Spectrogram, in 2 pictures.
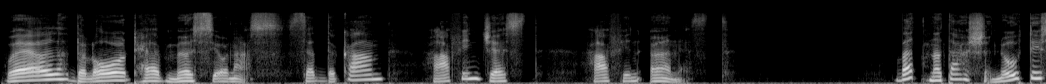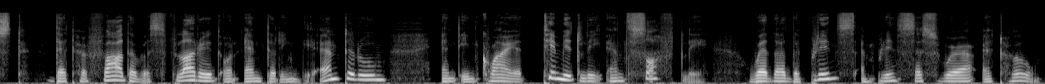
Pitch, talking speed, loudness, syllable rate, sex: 170 Hz, 120 wpm, -18 LUFS, 3.8 syllables/s, female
